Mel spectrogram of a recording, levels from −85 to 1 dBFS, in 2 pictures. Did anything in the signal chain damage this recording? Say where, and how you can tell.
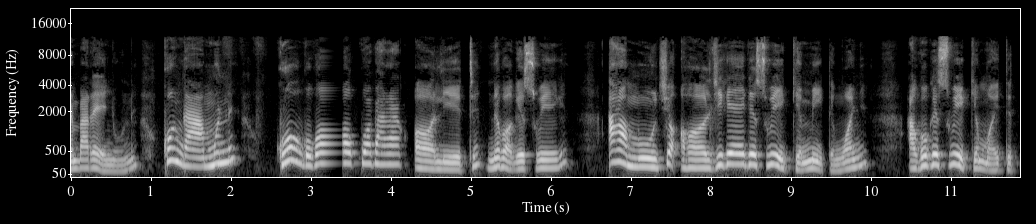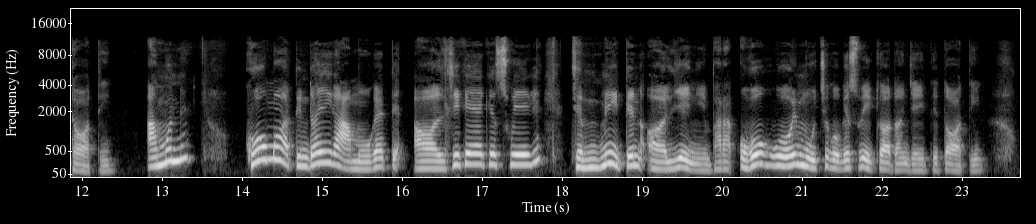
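Yes. At 3.13 to 3.43 s a call audio freeze holds the last sound as a fading buzz or hiss for about 0.27 s. Then the speech resumes where it stopped, with nothing lost. This likely comes from delayed network packets draining the jitter buffer.

From 9.36 to 12.28 s the jitter buffer speed-up shows. The speech runs about 10% fast at unchanged pitch and sounds hurried. The receiver trimmed pitch-period slices totalling roughly 300 ms to shed the built-up delay.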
